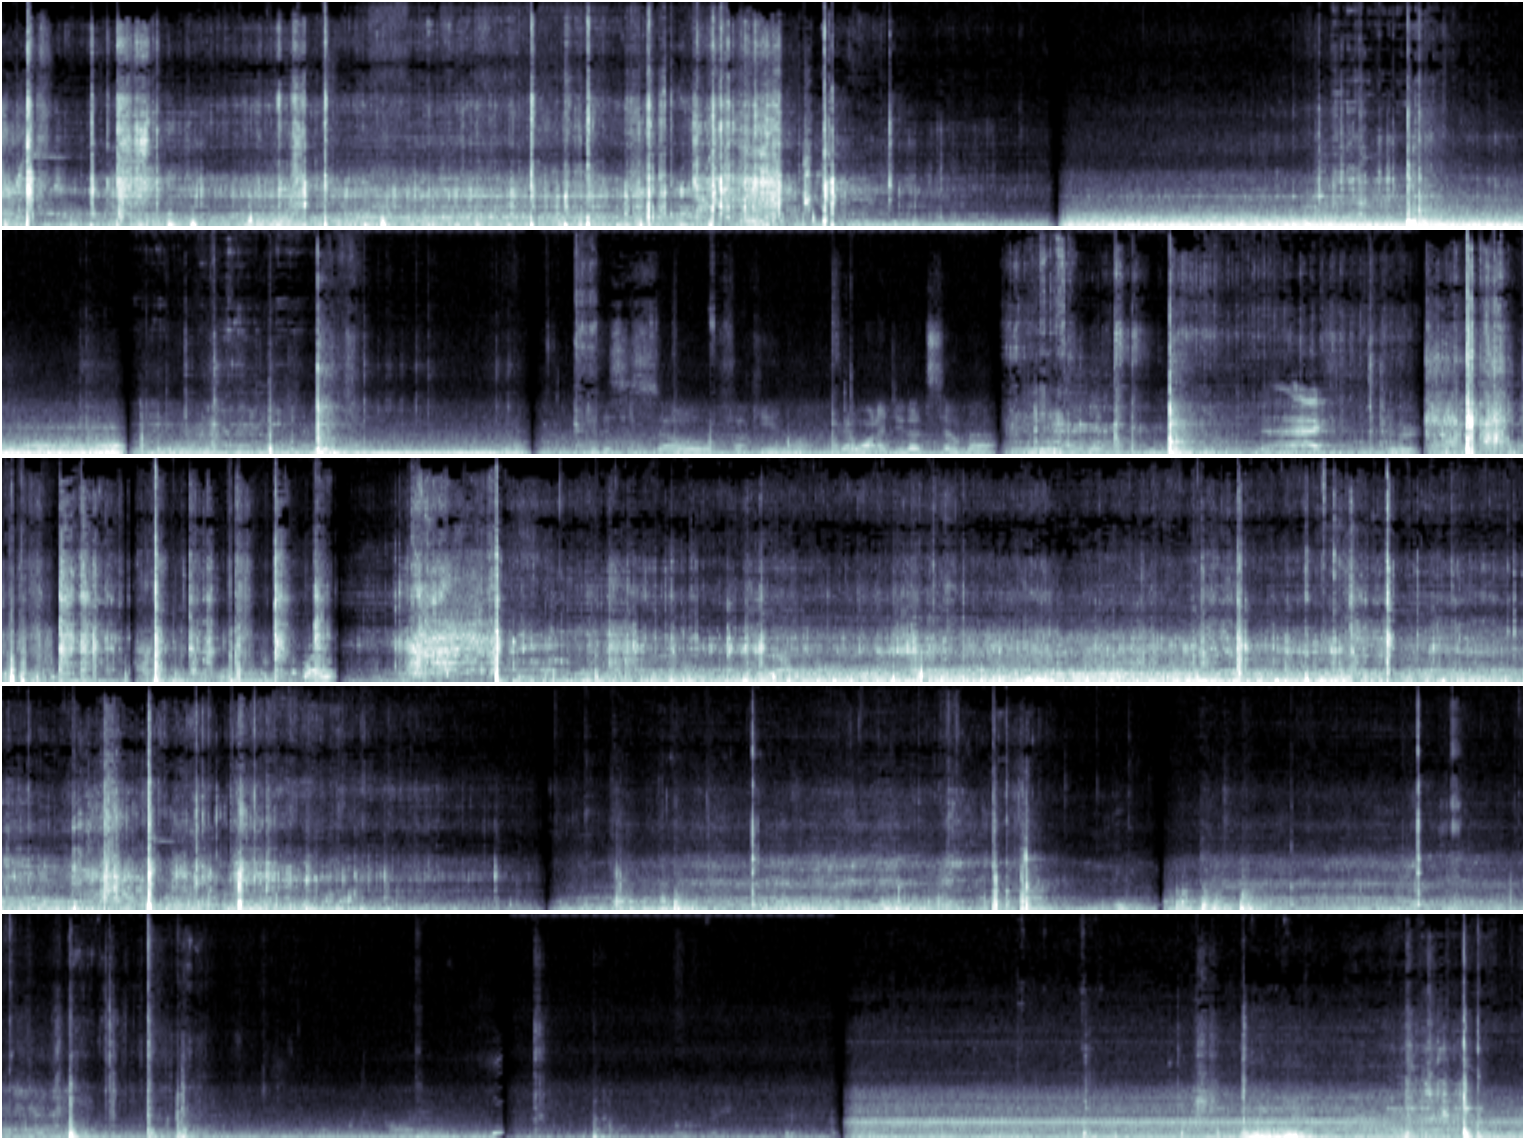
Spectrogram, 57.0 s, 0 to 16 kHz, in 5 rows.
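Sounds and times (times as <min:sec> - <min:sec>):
constant high whine: 0:00.0 - 0:57.0
scooter wheels rolling on concrete: 0:00.0 - 0:57.0
low outdoor rumble: 0:06.8 - 0:18.9.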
